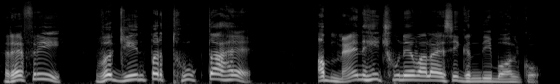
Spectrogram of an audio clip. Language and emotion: Hindi, disgusted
